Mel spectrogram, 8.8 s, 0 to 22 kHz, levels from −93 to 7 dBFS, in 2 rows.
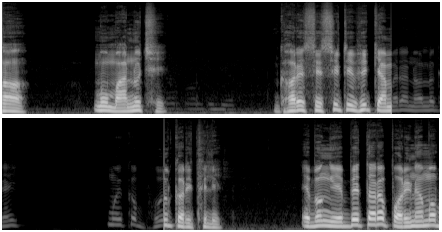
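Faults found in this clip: Speech drops almost to nothing, 3.89 to 6.00 s, down about 35 dB, just a faint residue left. Likely one channel inverted: flipped polarity on one side, so the centred voice cancels itself when the pair gets folded to mono.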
